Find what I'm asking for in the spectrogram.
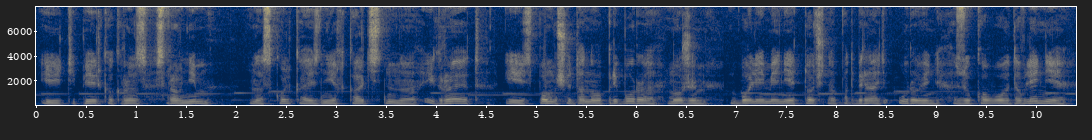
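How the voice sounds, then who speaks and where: A man's voice: medium pitch, steady tone, moderate pace, mellow, soft background music. A man narrating a product review voice-over in an explanatory, matter-of-fact way. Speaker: radio reviewer.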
